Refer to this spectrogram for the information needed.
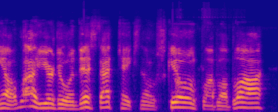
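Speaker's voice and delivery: play-acted condescending, dismissive brush-off tone. Retelling what people said about the speaker's imaging setup, mocking a condescending tone. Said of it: "with a rather condescending tone".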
